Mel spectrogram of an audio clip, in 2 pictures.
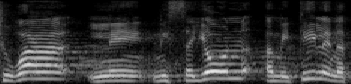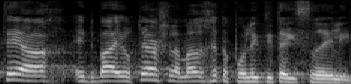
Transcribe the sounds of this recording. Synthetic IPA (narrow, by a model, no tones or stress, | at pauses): t͡ʃuʁa | lenisajo̞namitile̞nate̞aχetbaːjo̞teaʃe̞lamaːʁeχethapo̞litithaisʁaelḭt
